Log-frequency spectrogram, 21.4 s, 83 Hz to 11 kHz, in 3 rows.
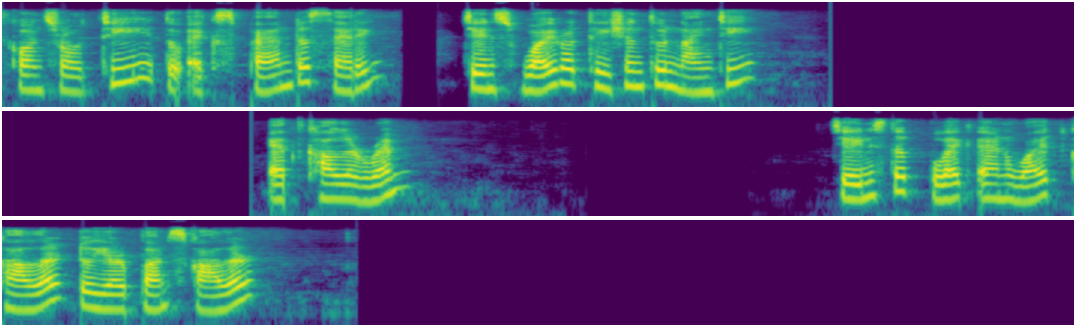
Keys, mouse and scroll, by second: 0.1 scroll up 1, 0.3 ctrl+t, 1.3 scroll up 1, 1.7 scroll down 5, 1.9-2.6 scroll up 9, 4.3-5.0 scroll down 3, 5.2 9, 5.3 0, 5.6 Return, 6.3-7.8 scroll down 7, 7.9 scroll down 1, 8.7 scroll up 2, 9.1-10.2 typing, 11.9-13.0 scroll up 10.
